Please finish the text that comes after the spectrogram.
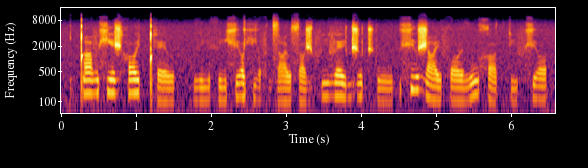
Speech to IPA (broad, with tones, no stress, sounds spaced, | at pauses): ŋ͡ǃ ɑ˥ v xʲ ɛ˥ ʒ h ɔ˥ ɪ̯ ǃʰ ɛ˩ ʊ̯ | ð i˩ θ i˩ xʲ ɔ˧ fʲ ɔ˩ f d͡z ɑ˩ ʊ̯ s ɒ˩ ʒ f i˧ v ɛ˧ ɪ̯ d͡ʒ ʊ˧ t͡ʃʼ u˩ | xʲ ʊ˥ ʒ ɑ˩ ɪ̯ f ɔ˩ ə̯ ð u˧ x ɒ˩ t͡sʼ i˩ f xʲ ɔ˧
